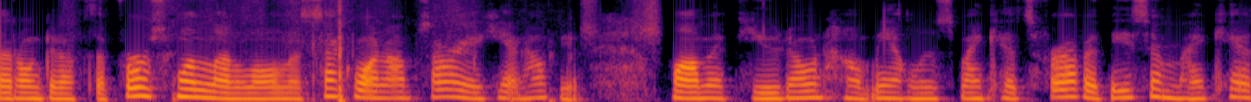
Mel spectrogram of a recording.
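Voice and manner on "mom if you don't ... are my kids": ordinary delivery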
